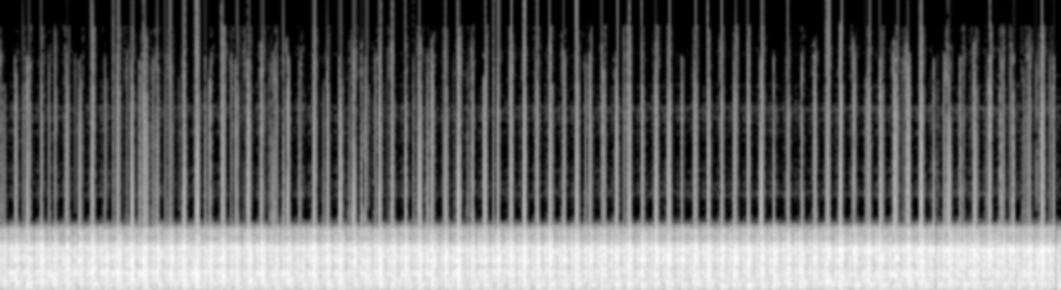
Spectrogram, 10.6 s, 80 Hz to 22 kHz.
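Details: 2002 Ford Windstar 3.8L at idle with a sharp, even tapping of about four knocks a second; oil level raised with light-brown milky oil, some spilled on the ground, appearing the day after it ran fine, coolant not significantly low.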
